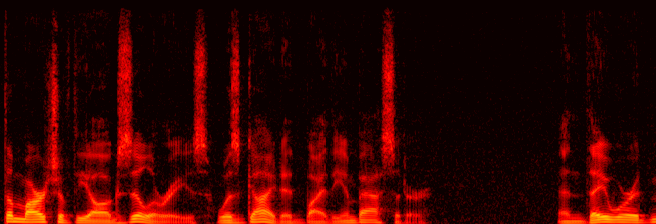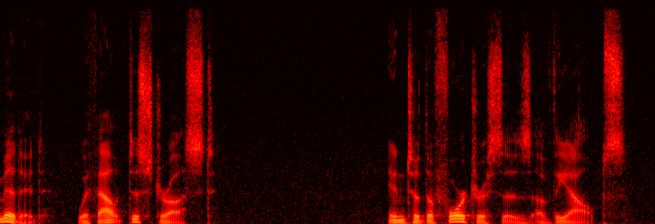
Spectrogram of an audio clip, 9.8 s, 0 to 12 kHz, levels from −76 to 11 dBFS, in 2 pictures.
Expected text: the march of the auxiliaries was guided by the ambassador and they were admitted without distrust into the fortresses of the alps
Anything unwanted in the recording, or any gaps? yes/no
no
